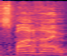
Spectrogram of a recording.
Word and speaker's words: Sponheim: And Sponheim rhymes with Anaheim, which is Disneyland.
